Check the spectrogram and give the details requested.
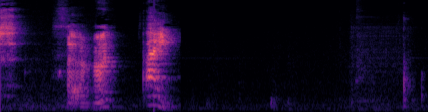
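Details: An African grey parrot from England, a talking-bird competition entrant, counts to eight in Polish ("jeden, dwa, trzy..."), a quick run of clear human-like syllables, then falls quiet with a few faint knocking taps in the room.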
